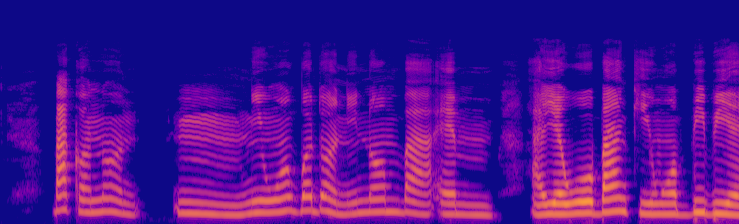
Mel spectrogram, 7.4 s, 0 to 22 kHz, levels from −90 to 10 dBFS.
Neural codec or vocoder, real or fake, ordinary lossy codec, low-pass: none; real; none; 10.8 kHz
